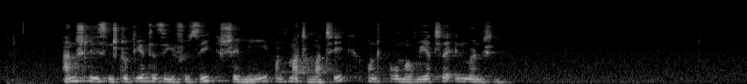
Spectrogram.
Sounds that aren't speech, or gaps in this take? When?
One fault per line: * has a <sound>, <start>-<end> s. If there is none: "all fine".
all fine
